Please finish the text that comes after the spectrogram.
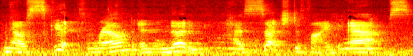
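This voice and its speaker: A woman reading aloud as a children's storyteller, with expressive, deliberate picture-book phrasing. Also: medium pitch. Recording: roomy, distant, noisy recording.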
